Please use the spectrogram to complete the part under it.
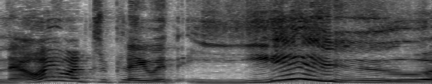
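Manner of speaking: put-on silly, creepy sing-song baby voice, drawn-out "you". Quoting a favorite line delivery from a character, in a silly little evil baby voice. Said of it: "his silly little baby evil baby voice".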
